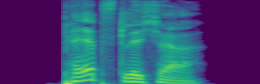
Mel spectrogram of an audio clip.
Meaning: 1. comparative degree of päpstlich 2. inflection of päpstlich: strong/mixed nominative masculine singular 3. inflection of päpstlich: strong genitive/dative feminine singular
- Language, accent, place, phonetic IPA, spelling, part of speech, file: German, Germany, Berlin, [ˈpɛːpstlɪçɐ], päpstlicher, adjective, De-päpstlicher.ogg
